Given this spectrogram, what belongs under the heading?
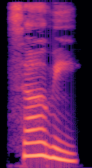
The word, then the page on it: ಸವಿ: kannada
